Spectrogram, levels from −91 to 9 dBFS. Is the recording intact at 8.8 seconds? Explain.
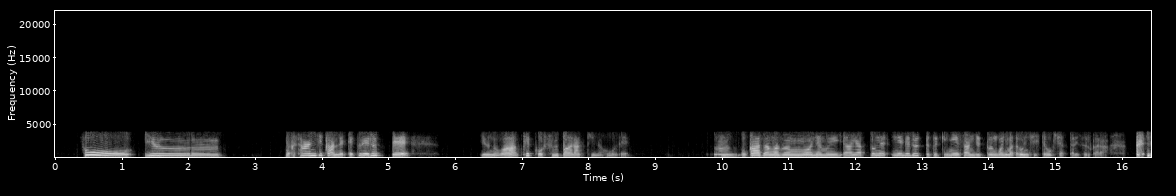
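No. G.723.1 codec damage is present at 8.8 s, as it is across the whole clip. This low-rate telephony codec squeezes speech through a narrow line, roughly 250 Hz to 3.5 kHz, leaving nothing above 3.8 kHz. It models the voice in coarse 30 ms frames at a rate that fits about 6.3 kbit/s, so the heavy damage here sounds muffled and hoarse, with consonants smeared and dull.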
